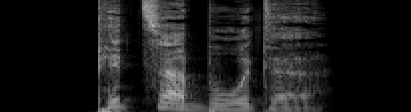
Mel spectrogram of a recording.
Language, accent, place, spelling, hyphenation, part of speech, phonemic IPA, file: German, Germany, Berlin, Pizzabote, Piz‧za‧bo‧te, noun, /ˈpɪt͡saˌboːtə/, De-Pizzabote.ogg
- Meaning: pizza deliverer, pizzaman (male or of unspecified sex)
